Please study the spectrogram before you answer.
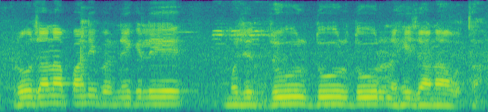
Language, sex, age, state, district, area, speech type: Urdu, male, 60+, Uttar Pradesh, Gautam Buddha Nagar, urban, spontaneous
